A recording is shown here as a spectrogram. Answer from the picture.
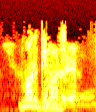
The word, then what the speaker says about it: Morgellons: ¿Cómo se dice esto, realmente? Morgelons o morgellons? Morgellons.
